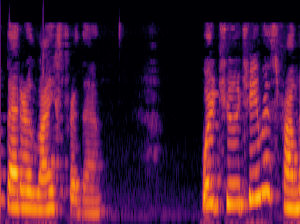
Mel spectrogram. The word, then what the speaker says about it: Yuyi: life for them where Georgie was from in Mexico the Y's pronounced like a J so that's why her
